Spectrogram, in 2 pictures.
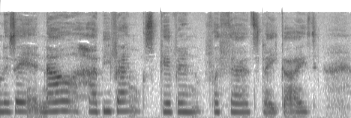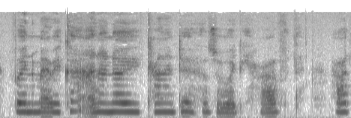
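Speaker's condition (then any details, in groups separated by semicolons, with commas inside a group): Cerebral palsy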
